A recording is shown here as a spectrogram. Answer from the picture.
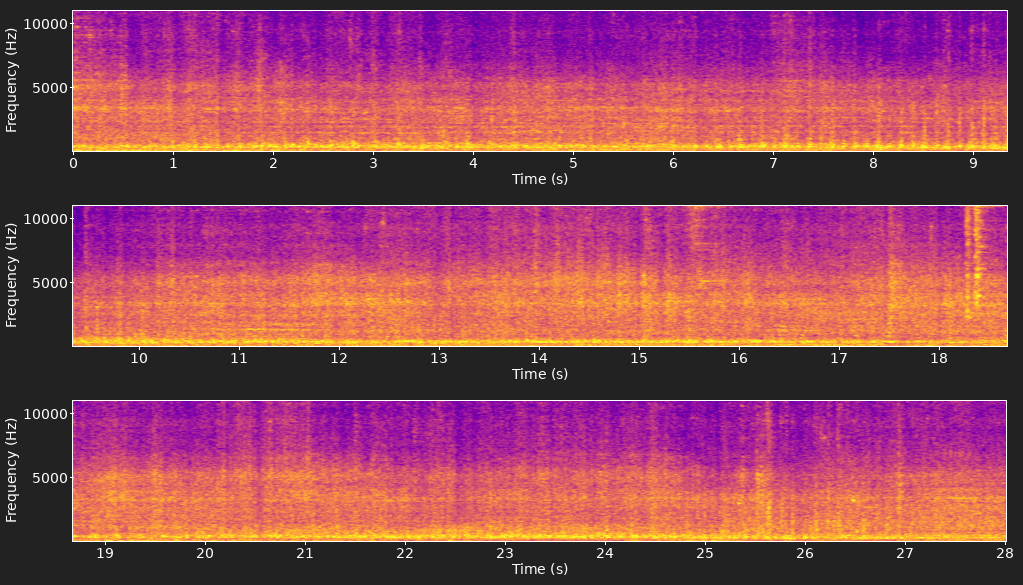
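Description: Freight cars of a mixed manifest train (covered hoppers, gondolas, boxcars, tank cars, loaded flatcars) rolling past close by: a loud, steady rumble of steel wheels on the rails.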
